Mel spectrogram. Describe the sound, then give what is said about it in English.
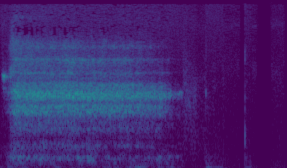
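A slow, deep inhale during a guided meditation: a soft, steady breathy hiss drawn out for over two seconds, then tapering into quiet with a few faint, brief sounds. “Taking a slow, deep breath.”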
